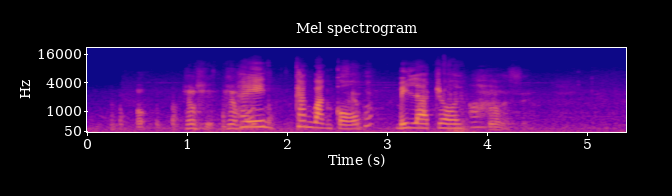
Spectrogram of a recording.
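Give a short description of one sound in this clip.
A man and a woman talk close by, the woman exclaiming in surprise.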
